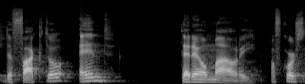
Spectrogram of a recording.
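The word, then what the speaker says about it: Māori: Te means the, Reo means language, and Maori means Maori with a long A.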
